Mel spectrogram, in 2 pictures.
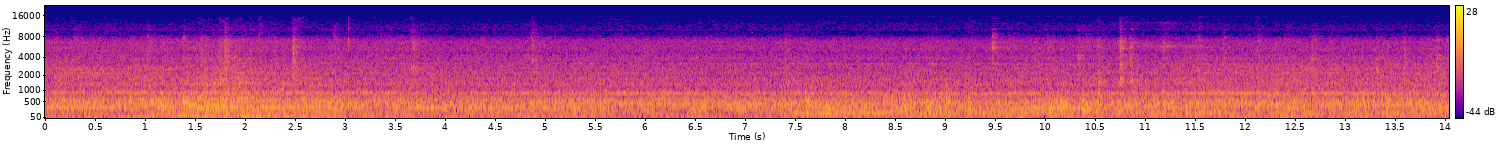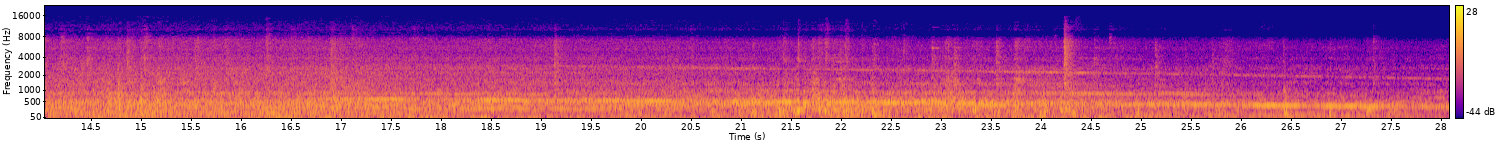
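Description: Seibu 2000 series electric train running, heard from inside the car: steady motor tones and wheel noise with scattered rail clicks. From about two-thirds of the way in, the motor whine falls steadily in pitch as the train slows.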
